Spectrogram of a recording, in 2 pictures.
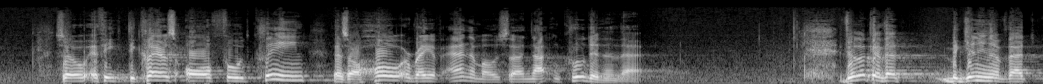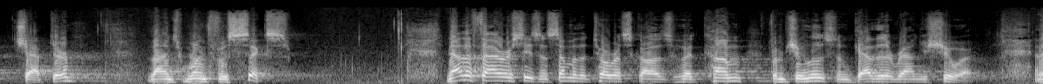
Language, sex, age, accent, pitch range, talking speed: English, male, 60-79, American, 125-175 Hz, 145 wpm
